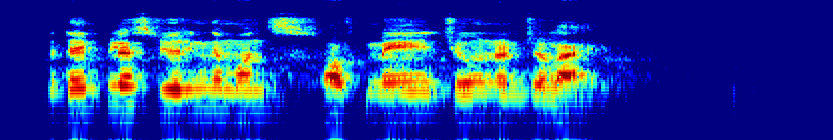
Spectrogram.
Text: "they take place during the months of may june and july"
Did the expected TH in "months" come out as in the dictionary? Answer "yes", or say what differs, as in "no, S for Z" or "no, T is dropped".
no, T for TH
